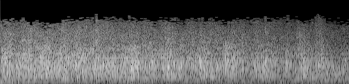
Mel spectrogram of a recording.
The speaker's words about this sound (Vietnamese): Thầy rất là cảm thấy hạnh phúc khi mà ngày đầu năm này quý Phật tử có thể là có nhiều việc phải không, nhưng mà mình dành một ngày hôm nay để về chùa tu, coi như thôi một tràng pháo tay tự tán thán mình ha.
